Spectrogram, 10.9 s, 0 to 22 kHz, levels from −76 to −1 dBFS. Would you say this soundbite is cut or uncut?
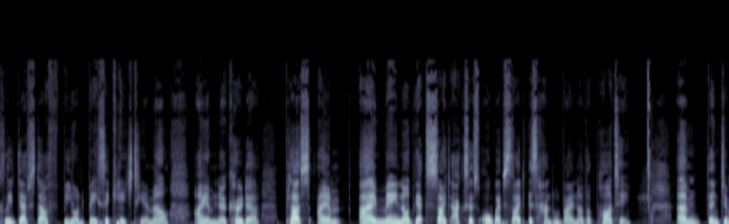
uncut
